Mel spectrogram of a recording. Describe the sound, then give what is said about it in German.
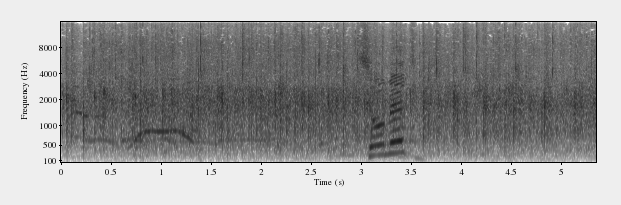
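Steady crowd applause for a contest winner fills the whole clip, dense and continuous, with a brief rising whoop or cheer cutting through partway in and faint tonal sounds early on. “Dein Applaus.”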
